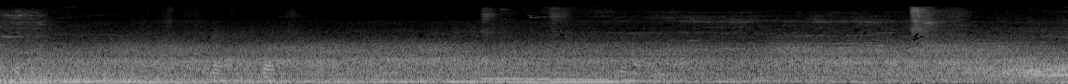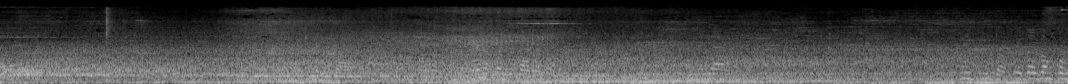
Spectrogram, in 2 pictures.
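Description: Street traffic with diesel city buses running close by at a bus stop, a bus engine running steadily low down. Bursts of hiss in the second half, typical of a bus's air brakes as it pulls in.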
